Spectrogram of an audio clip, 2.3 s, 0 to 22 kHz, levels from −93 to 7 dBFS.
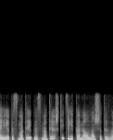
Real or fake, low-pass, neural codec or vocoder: fake; 7.2 kHz; codec, 16 kHz, 1 kbps, FreqCodec, smaller model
